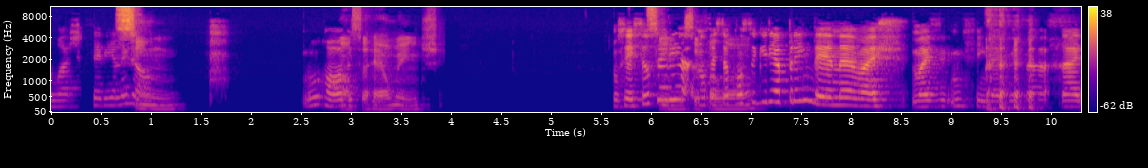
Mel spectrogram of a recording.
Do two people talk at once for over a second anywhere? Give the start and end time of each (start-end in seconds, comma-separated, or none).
5.9-7.2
